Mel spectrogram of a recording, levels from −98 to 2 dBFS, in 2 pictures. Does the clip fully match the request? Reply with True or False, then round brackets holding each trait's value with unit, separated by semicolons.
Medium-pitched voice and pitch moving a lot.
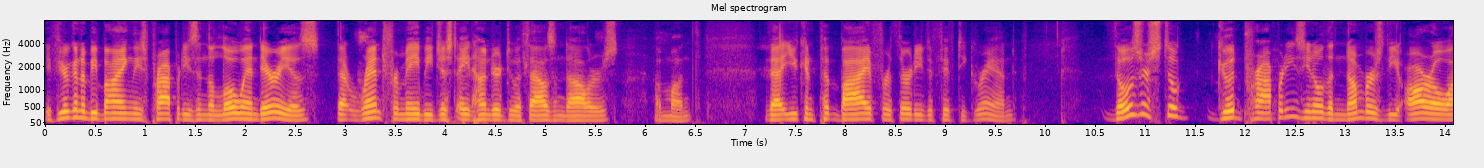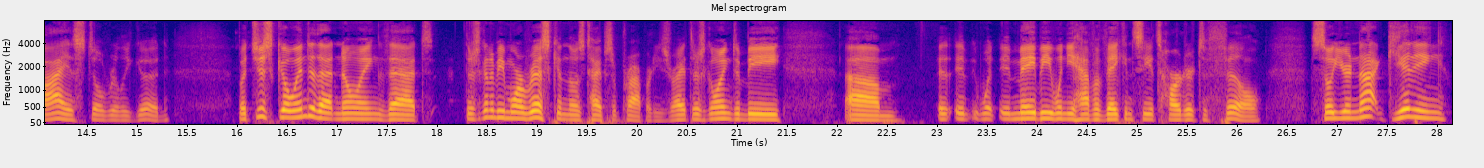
False (155 Hz; 3.3 semitones)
